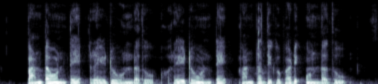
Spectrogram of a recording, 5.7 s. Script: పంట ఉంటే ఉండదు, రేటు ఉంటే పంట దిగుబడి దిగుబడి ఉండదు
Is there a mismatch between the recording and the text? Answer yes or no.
yes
